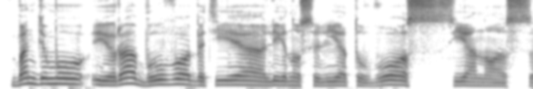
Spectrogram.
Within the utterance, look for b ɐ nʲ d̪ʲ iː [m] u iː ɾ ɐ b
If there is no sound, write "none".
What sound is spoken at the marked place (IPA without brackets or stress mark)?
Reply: m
